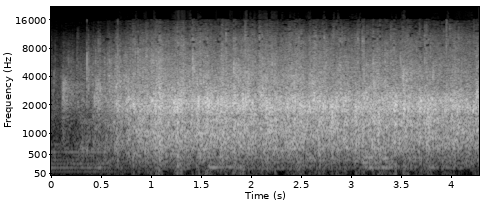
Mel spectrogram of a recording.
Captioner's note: audience applauds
